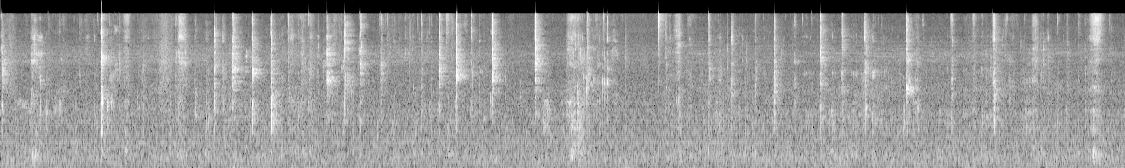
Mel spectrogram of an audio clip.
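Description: Close-miked eating sounds of a large sauced squid being torn by hand and chewed: many short, irregular clicks, smacks and cracks over a steady hiss.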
